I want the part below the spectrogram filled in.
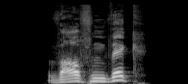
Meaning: first/third-person plural preterite of wegwerfen
- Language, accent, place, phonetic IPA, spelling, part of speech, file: German, Germany, Berlin, [ˌvaʁfn̩ ˈvɛk], warfen weg, verb, De-warfen weg.ogg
